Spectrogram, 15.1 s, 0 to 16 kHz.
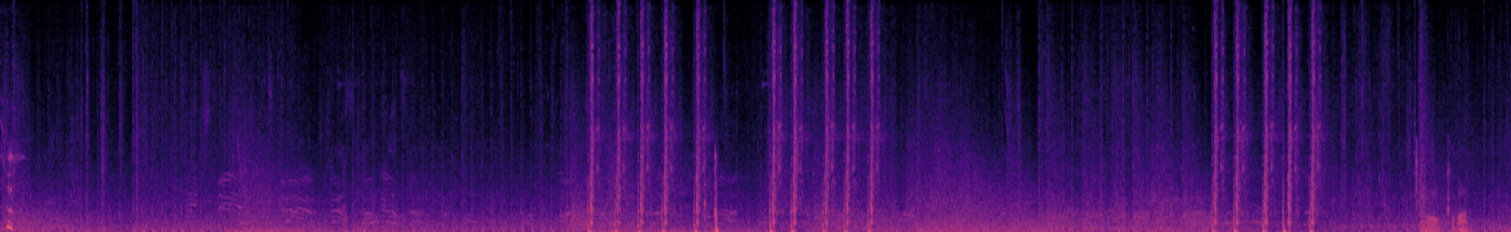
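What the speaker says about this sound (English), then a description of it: "Oh my goodness, the amount of rockets." Battlefield 4 combat with many rockets and gunfire, rapid clusters of sharp close shots and blasts in repeated volleys over a steady rumbling battle bed, with a voice speaking at times.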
